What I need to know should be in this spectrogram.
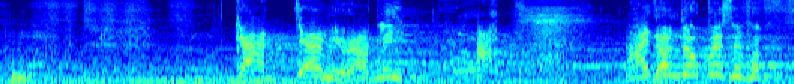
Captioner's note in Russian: взбудораженное пыхтение и дёргание; шмыгает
